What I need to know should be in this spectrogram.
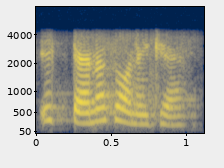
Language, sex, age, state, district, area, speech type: Hindi, female, 18-30, Madhya Pradesh, Balaghat, rural, conversation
